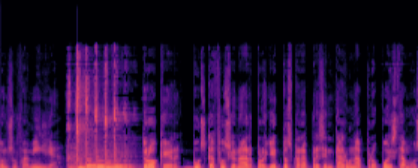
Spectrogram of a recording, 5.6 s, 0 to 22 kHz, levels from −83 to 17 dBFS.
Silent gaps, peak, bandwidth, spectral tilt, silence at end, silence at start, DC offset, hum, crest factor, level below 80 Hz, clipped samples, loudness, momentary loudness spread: none; 0 dBFS; 16.5 kHz; -4.5 dB/octave; 0 s; 0 s; under 0.1%; none; 18 dB; -38 dBFS; under 0.1%; -18 LUFS; 9 LU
